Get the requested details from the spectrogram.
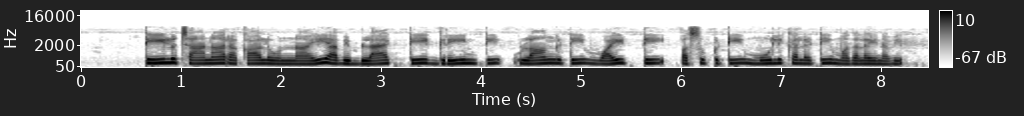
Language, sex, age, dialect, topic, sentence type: Telugu, female, 46-50, Southern, agriculture, statement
